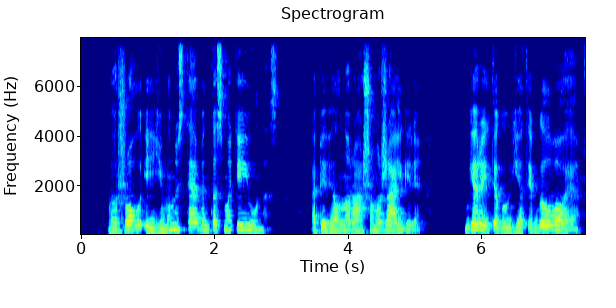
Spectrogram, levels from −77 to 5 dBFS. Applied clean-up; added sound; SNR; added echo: none; none; none; none.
